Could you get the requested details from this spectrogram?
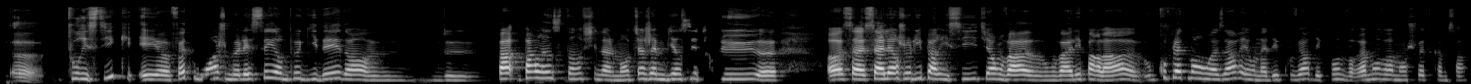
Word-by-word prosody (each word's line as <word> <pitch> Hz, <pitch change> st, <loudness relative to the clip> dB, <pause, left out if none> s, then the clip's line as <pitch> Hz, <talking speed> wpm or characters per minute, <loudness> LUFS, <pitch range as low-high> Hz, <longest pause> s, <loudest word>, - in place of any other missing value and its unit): heu, 170 Hz, -2 st, -6 dB, 0.2 s
touristiques, 270 Hz, +9 st, -4 dB
et 225 Hz, 0 st, +1 dB
en 210 Hz, -, +1 dB
fait, 285 Hz, +7 st, -1 dB
moi, 245 Hz, +1 st, 0 dB
je 270 Hz, -, -9 dB
me 230 Hz, -1 st, -2 dB
laissais 240 Hz, +6 st, -1 dB
un 270 Hz, -4 st, +1 dB
peu 275 Hz, +4 st, -7 dB
guider 245 Hz, +4 st, -3 dB
dans, 225 Hz, -4 st, +1 dB
heu, 195 Hz, -1 st, -11 dB, 0.3 s
de 190 Hz, -1 st, -11 dB, 0.2 s
pa 265 Hz, 0 st, +7 dB
par 300 Hz, 0 st, +6 dB
l'instinct 290 Hz, -3 st, -3 dB
finalement. 215 Hz, -5 st, -4 dB
«Tiens, 255 Hz, +4 st, -2 dB
j'aime 250 Hz, -2 st, 0 dB
bien 245 Hz, +2 st, -1 dB
cette 255 Hz, 0 st, -10 dB, 0.2 s
rue, 245 Hz, -1 st, -3 dB
heu, 200 Hz, 0 st, +2 dB, 0.5 s
oh 225 Hz, +2 st, +7 dB
ça 235 Hz, -1 st, +7 dB
ça 230 Hz, +3 st, +6 dB
a -, -, +10 dB
l'air 265 Hz, +1 st, +5 dB
joli 270 Hz, 0 st, -4 dB
par 250 Hz, -1 st, +4 dB
ici, 245 Hz, +3 st, -8 dB
tiens 255 Hz, -1 st, +2 dB
on 240 Hz, -, -2 dB
va, 220 Hz, -1 st, +5 dB
heu, 200 Hz, -1 st, -9 dB
on 200 Hz, 0 st, -9 dB
va 210 Hz, +1 st, +1 dB
aller 210 Hz, +3 st, +1 dB
par 235 Hz, -3 st, +2 dB
là, 215 Hz, +3 st, +3 dB
heu», 195 Hz, -, -15 dB, 0.2 s
complètement 305 Hz, -3 st, +1 dB
au 245 Hz, -, -2 dB
hasard 250 Hz, +4 st, 0 dB
et 250 Hz, -, -5 dB
on 215 Hz, -3 st, -8 dB
a 200 Hz, -, -4 dB
découvert 220 Hz, +4 st, -6 dB
des 200 Hz, -3 st, -10 dB
coins 240 Hz, +4 st, -9 dB
vraiment, 210 Hz, +5 st, -5 dB
vraiment 220 Hz, -3 st, -6 dB
chouettes 215 Hz, +1 st, -13 dB
comme 200 Hz, -2 st, -16 dB
ça. 195 Hz, -, -15 dB
235 Hz, 230 wpm, -22 LUFS, 210-255 Hz, 0.5 s, a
